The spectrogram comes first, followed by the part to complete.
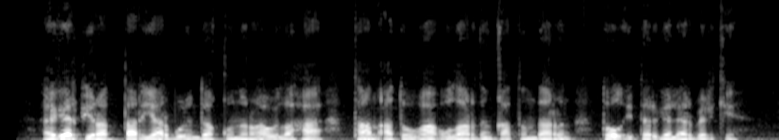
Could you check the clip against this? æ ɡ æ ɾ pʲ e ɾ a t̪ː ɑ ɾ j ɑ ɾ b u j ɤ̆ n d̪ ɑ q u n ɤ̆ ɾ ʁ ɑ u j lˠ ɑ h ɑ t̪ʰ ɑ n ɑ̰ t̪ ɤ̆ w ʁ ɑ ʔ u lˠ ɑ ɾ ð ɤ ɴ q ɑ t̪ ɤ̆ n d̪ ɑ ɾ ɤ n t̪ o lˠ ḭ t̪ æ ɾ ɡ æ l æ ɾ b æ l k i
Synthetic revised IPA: æ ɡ æ ɾ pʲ i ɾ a t̪ː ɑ ɾ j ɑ ɾ b u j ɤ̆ n d̪ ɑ q u n ɤ̆ ɾ ʁ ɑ u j lˠ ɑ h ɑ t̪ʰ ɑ n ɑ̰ t̪ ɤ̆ w ʁ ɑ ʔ u lˠ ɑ ɾ ð ɤ ɴ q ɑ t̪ ɤ̆ n d̪ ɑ ɾ ɤ n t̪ o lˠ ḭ t̪ æ ɾ ɡ æ l æ ɾ b æ l k i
